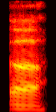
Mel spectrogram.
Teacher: It's just neutral. Nothing happens with the mouth. Nothing happens with the tongue. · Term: schwah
